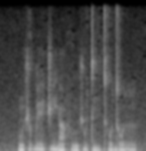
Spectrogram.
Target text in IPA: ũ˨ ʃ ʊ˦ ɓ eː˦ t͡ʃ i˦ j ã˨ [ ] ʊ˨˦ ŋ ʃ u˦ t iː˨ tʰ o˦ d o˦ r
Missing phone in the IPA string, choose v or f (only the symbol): f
